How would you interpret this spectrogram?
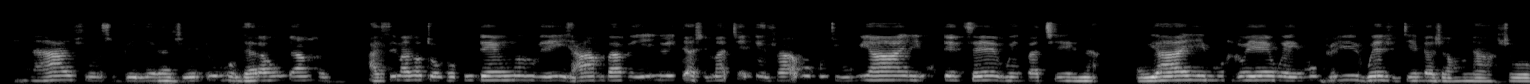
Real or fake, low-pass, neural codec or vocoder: fake; 7.2 kHz; codec, 16 kHz, 4 kbps, X-Codec, WavLM features, trained on Multilingual LibriSpeech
